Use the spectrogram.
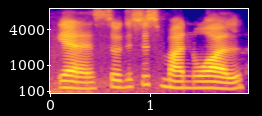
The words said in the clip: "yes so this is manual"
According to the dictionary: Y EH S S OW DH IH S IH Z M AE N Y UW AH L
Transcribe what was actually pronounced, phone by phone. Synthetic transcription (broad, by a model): Y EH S S OW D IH S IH S M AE N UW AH L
